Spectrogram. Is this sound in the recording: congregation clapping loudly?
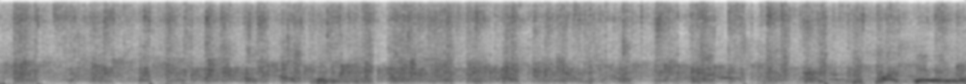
yes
